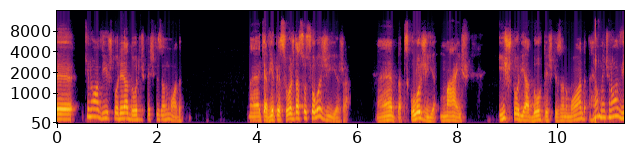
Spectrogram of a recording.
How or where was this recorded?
video call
